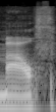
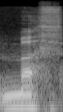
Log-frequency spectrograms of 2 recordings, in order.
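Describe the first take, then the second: First: The word is said with a full diphthong vowel. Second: The word is said with a short reduced vowel. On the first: "rather than mouth" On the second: "people have called it muth"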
